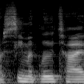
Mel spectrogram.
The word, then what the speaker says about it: semaglutide: Now, LMD offers simaglletide or semaglutide as it's commonly pronounced and tzepide as personalized GLP-1 protocols.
